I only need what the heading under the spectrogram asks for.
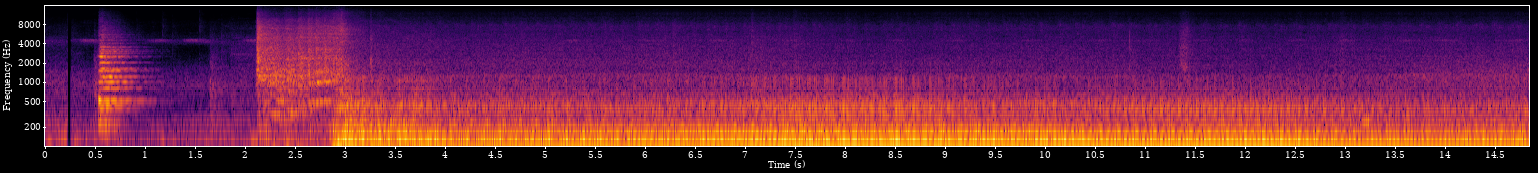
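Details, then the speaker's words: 2017 Mustang GT, 5.0 Coyote V8, after an MBRP S7239 cat-back exhaust install: horn toot, then a deep, even rumble on take-off with no drone or rattles; exhaust sounds healthy. "alrighty so this is what it's going to sound like from a take off you can do whatever you want buddy yep not bad"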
